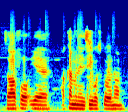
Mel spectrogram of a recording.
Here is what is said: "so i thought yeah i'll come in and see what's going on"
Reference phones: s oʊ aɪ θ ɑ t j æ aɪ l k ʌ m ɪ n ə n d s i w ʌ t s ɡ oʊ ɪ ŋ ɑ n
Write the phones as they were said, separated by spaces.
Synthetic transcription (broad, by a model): s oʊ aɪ f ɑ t j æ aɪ k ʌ m ɪ n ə n s i w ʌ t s ɡ oʊ ɪ ŋ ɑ n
